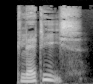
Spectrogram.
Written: glatis

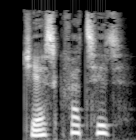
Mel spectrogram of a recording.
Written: jazzkvartet

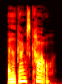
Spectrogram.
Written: Adgangskrav

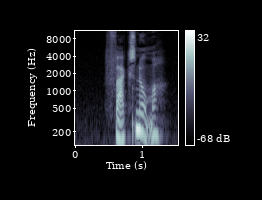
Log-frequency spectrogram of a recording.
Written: faxnummer

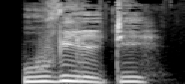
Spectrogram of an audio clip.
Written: uvildig

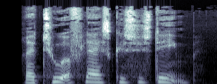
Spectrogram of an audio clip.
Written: returflaskesystem

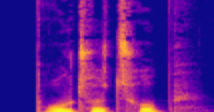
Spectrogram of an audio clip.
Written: bruttotrup

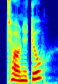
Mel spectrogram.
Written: tournedos

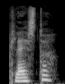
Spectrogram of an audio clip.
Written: plaster

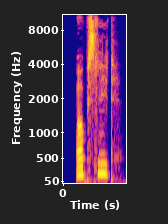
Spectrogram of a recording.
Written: opslidt

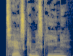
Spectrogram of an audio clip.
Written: tærskemaskine

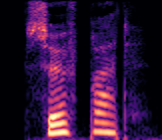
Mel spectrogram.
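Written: surfbræt

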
